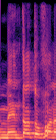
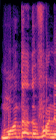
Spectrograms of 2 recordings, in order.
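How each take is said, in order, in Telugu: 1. మొదటి అచ్చు 'e' లా వినిపిస్తుంది. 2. మొదటి అచ్చు 'o' లా వినిపిస్తుంది.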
